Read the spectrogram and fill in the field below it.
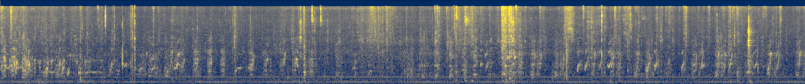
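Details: Three-week-old guinea pig babies with their mother, weighed during their last days together as a family; soft scattered squeaks and chirps over steady pattering and rustling of small feet, with a constant low hum behind.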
